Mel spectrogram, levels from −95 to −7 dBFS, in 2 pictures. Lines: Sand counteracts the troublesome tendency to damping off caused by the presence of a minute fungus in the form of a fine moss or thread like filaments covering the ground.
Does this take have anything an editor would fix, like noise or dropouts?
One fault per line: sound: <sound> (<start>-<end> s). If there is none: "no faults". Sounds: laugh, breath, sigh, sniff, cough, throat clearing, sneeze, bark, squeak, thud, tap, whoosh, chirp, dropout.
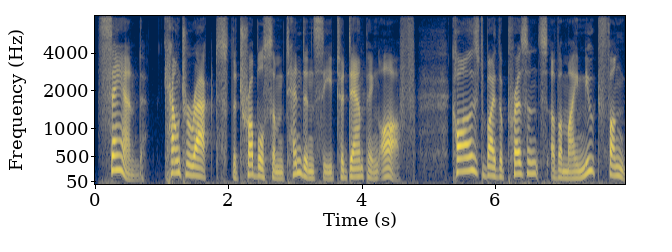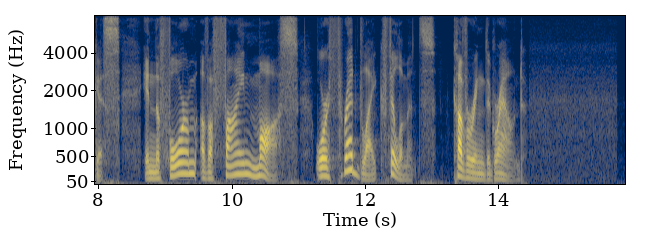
no faults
